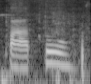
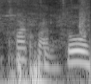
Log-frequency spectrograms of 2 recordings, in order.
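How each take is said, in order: First: The word begins with a p sound. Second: The word begins with an f sound. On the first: The speaker calls it wrong. "hindi pato" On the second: The speaker calls it right. "Fato, hindi pato"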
